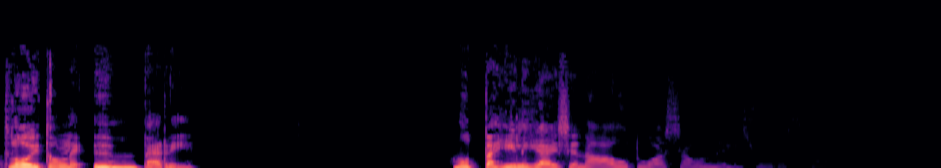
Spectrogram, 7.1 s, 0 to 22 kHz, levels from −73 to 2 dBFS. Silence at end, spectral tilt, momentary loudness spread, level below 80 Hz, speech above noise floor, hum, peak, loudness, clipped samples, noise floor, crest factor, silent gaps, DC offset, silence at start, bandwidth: 2.1 s; -7 dB/octave; 17 LU; -58 dBFS; over 70 dB; none; 0 dBFS; -20 LUFS; under 0.1%; under -90 dBFS; 22 dB; none; under 0.1%; 0.05 s; 15 kHz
